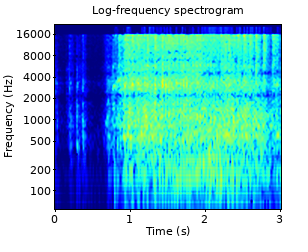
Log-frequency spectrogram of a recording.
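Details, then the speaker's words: Murray (MTD) 824ES snowblower, unrun about three years with old gas, given starting fluid through air screen: catches and runs rough about two seconds, then sags and dies; dirty carburetor, to be pulled and cleaned. "all right well yep i agree carburetor carburetor's dirty i'm gonna guess this thing was sitting with a bunch of old gas in it"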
